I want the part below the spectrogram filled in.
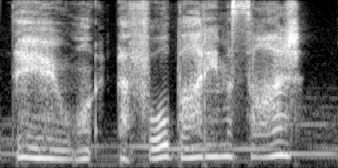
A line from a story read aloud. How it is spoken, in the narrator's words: Elle asked, her voice breathless from the intensity of her massage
